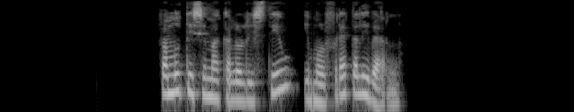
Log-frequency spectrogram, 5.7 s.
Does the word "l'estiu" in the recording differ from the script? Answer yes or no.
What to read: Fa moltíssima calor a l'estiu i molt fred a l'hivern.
no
